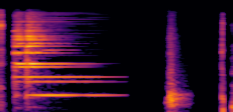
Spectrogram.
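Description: A mouse click followed by a bright notification-bell ding sound effect, ringing in several tones and fading out over about a second. A short soft thud comes near the end.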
